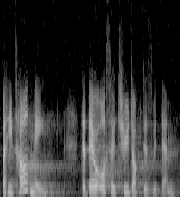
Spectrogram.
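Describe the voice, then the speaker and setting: A woman giving a memorial tribute in a church, telling warm stories with gentle humor. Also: a little high, moderate pace. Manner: heartfelt, gently humorous storytelling. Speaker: eulogy speaker. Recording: tinny, echoey church hall.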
